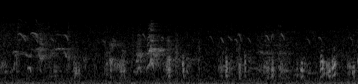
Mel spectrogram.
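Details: Hens clucking together in a flock: many short, overlapping clucks and soft chatter, scattered and irregular, fairly faint throughout the recording.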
